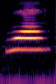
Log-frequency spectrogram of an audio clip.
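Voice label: "wang1", Mandarin Chinese, pinyin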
